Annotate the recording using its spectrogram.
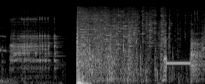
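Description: Cartoon crash sound effect of a sign falling apart: a loud sudden crash of breaking, clattering debris about three-quarters of a second in, followed near the end by a short censor bleep.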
